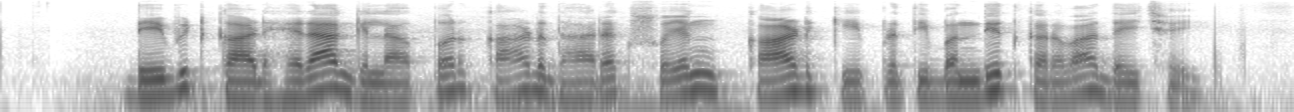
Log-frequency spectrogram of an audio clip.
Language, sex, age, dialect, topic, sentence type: Maithili, male, 25-30, Eastern / Thethi, banking, statement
